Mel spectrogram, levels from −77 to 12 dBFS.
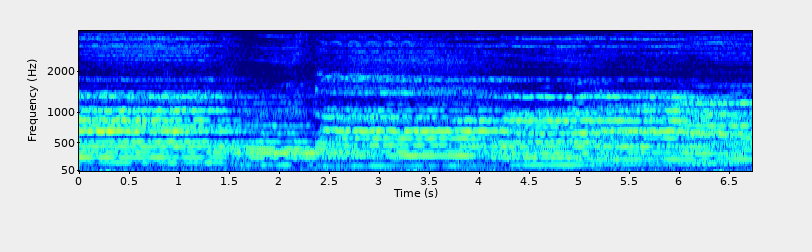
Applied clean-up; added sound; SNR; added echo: none; none; none; none.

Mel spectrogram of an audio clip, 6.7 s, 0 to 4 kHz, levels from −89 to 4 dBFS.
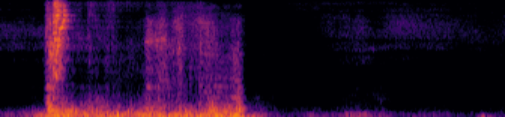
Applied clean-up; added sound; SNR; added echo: neural mask model Resemble Enhance denoiser.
